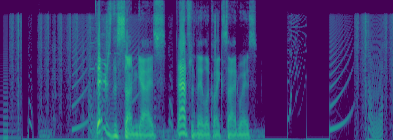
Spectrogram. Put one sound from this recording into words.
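Chiptune game sound effects beep and chirp.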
